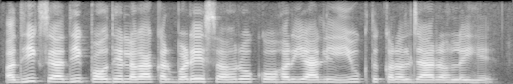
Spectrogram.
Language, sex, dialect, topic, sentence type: Magahi, female, Central/Standard, agriculture, statement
